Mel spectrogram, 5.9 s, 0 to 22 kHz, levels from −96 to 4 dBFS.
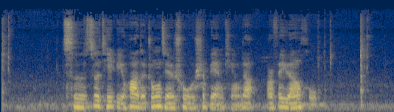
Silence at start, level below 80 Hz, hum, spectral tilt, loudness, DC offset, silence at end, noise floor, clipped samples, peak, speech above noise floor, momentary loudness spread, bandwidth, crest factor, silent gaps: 0.05 s; -48 dBFS; none; -6 dB/octave; -21 LUFS; under 0.1%; 0.2 s; -43 dBFS; under 0.1%; -4 dBFS; 22 dB; 16 LU; 13.5 kHz; 18 dB; none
